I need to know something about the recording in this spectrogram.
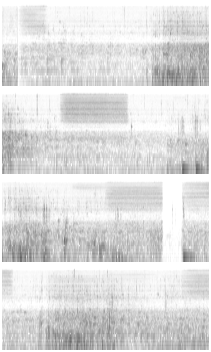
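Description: Scuba diver breathing through a regulator underwater. There are three long exhalations of bubbles about five seconds apart, with a higher hiss of inhalation between them. The sound cuts out briefly about two-thirds of the way through.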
